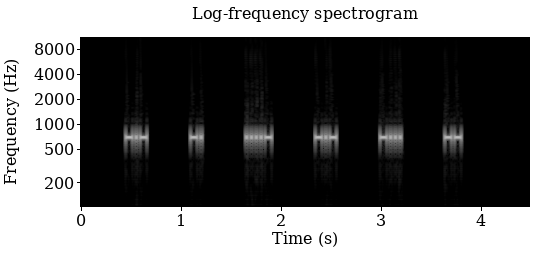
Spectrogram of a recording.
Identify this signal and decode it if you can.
Morse code, heard as a keyed tone, about 53 wpm, spaced as for 17 wpm, 690 Hz. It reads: KN4KBM
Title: USA Call Signs - 6x Character Spacing - 50wpm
